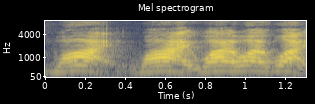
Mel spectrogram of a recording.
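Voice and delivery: loud, repeated, pressing whys; insistent why. Shown as a demonstration. Insistent self-questioning.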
